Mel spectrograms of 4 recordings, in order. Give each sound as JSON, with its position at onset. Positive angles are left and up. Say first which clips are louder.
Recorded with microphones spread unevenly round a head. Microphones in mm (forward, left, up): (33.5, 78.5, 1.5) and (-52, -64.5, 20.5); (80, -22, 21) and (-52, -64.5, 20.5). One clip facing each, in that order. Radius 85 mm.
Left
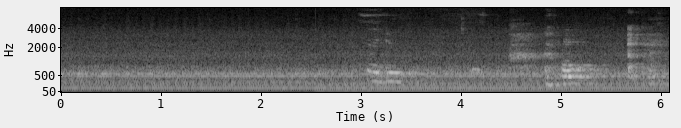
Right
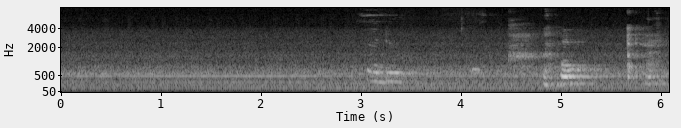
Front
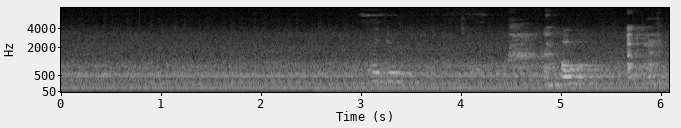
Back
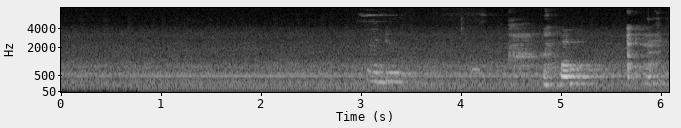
{"t": 2.8, "sound": "a child speaking", "louder": "left 2 dB, back 1 dB", "azimuth_deg": 150, "distance_m": 3.0}
{"t": 4.5, "sound": "laughter", "louder": "right 3 dB, back 3 dB", "azimuth_deg": -125, "distance_m": 5.5}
